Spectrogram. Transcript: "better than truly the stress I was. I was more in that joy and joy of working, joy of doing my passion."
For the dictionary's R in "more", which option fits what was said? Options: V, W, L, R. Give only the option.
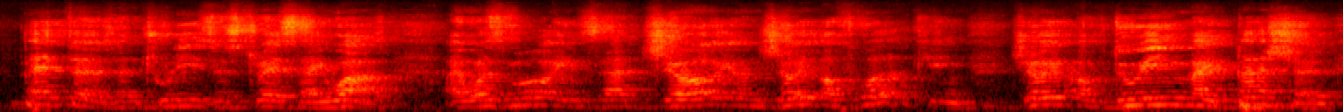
R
